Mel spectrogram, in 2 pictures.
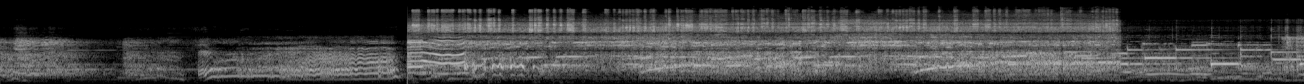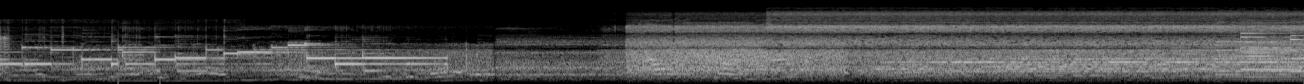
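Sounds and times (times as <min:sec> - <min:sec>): harsh distorted noise: 0:04.1 - 0:11.2, 0:18.0 - 0:26.0
simple melody of short notes: 0:25.4 - 0:26.0.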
